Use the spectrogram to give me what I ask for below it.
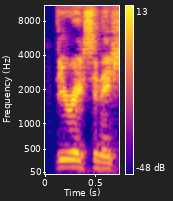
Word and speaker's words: deracination: It's Like eracination. Deracination, yes, thank you.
